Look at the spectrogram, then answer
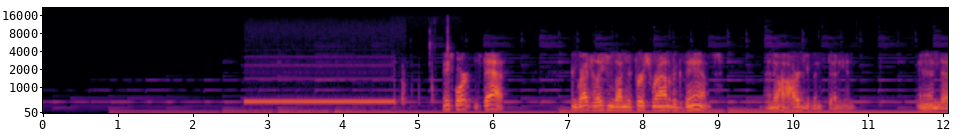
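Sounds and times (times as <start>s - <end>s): soft background music: 0.0s - 12.0s
steady telephone tone: 2.7s - 4.8s.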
